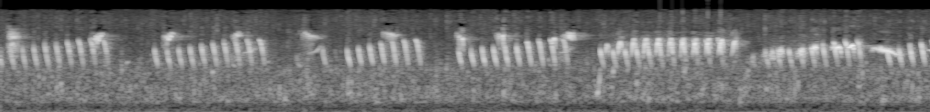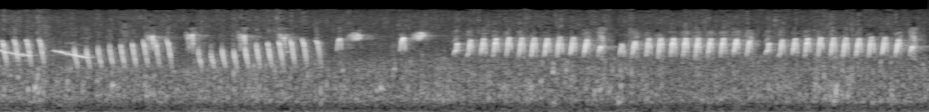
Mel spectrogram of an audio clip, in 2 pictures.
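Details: Singing from a male and female Horsfield's bush lark, used to calm caged birds just taken from a group: a series of short, fast rattling trills, high and even, with a few slurred whistles midway.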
